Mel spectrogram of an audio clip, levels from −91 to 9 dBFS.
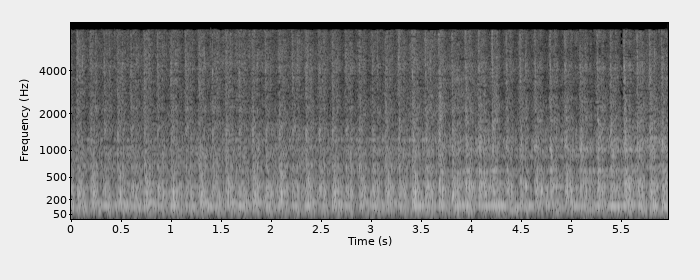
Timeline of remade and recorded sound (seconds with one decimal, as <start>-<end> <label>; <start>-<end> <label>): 0.0-1.1 remade; 1.1-4.4 recorded; 4.4-5.2 remade; 5.2-6.0 recorded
